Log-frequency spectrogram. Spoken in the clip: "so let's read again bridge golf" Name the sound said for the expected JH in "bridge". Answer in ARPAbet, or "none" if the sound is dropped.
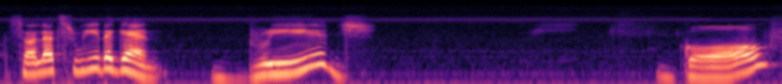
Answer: JH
